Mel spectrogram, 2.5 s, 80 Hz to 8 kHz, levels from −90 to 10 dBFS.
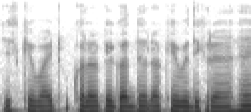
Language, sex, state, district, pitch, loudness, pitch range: Hindi, male, Jharkhand, Garhwa, 130 Hz, -17 LUFS, 125-130 Hz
